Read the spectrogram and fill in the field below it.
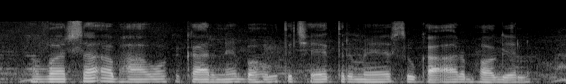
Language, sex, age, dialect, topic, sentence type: Maithili, female, 18-24, Southern/Standard, agriculture, statement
